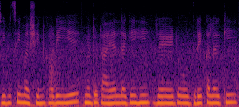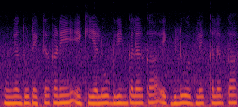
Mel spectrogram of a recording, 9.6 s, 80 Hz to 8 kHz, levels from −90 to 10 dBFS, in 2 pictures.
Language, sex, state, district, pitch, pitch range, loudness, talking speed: Hindi, female, Bihar, Begusarai, 195 Hz, 185-200 Hz, -26 LUFS, 195 wpm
